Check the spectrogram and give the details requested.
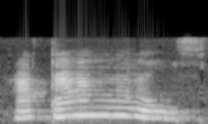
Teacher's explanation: você vai perceber que você põe um pouquinho mais de força na sílaba trás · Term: sílaba tônica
